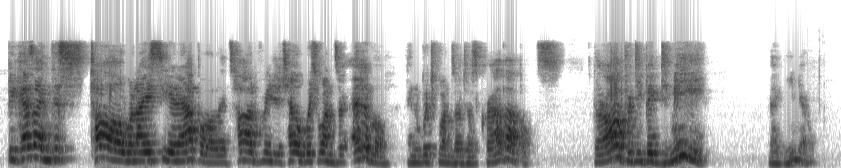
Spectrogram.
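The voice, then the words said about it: Put-on mid-Atlantic accent. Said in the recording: “Mid-Atlantic, Magneto, your mid-Atlantic accent or whatever the fuck you're doing did make it a little hard to parse.”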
